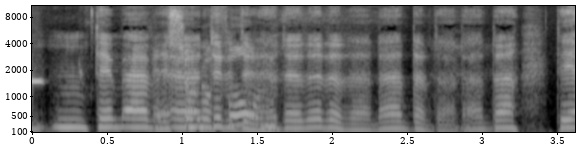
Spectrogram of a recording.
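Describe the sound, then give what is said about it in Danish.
A voice whistles the Nokia ringtone melody, a short, bouncy tune in a quick run of stepped notes with brief gaps, loud and alone without other talk. “Og jeg tror, jeg fløjter den.”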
